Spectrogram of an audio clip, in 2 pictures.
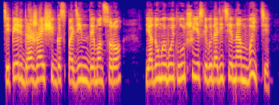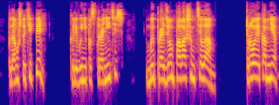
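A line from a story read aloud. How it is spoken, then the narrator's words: Shouting. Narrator (Russian): крикнул Монсоро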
